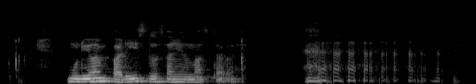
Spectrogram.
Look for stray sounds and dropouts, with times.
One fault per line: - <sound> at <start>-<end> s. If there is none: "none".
- laugh at 3.0-4.5 s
